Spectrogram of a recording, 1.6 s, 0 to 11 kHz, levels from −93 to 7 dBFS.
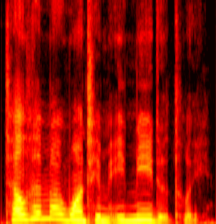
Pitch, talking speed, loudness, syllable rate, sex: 245 Hz, 220 wpm, -17 LUFS, 6.3 syllables/s, female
